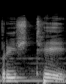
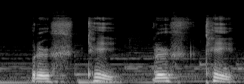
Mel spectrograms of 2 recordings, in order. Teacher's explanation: ऐसे है रिकार, पृष्ठे ना कि पृष्ठे। और बीच में मूर्धन्य शकार हलंत है, आधा है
